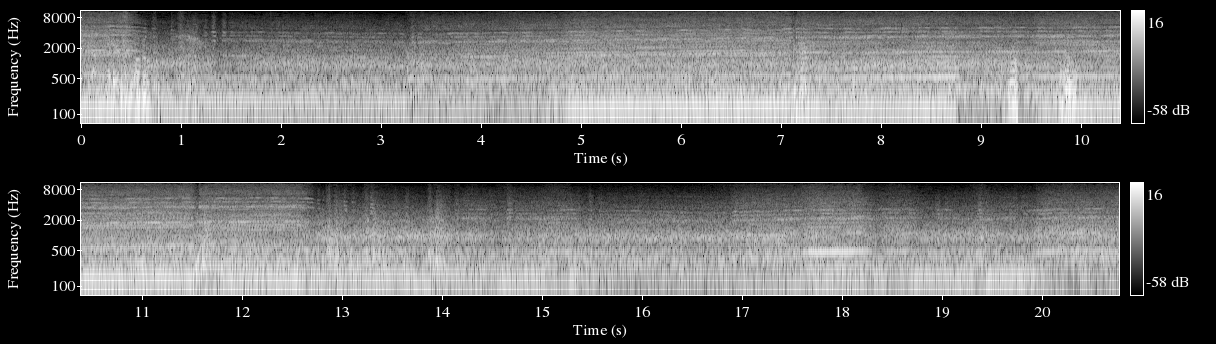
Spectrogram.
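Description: A racing car engine roars loudly, rising and falling in pitch as gears shift.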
